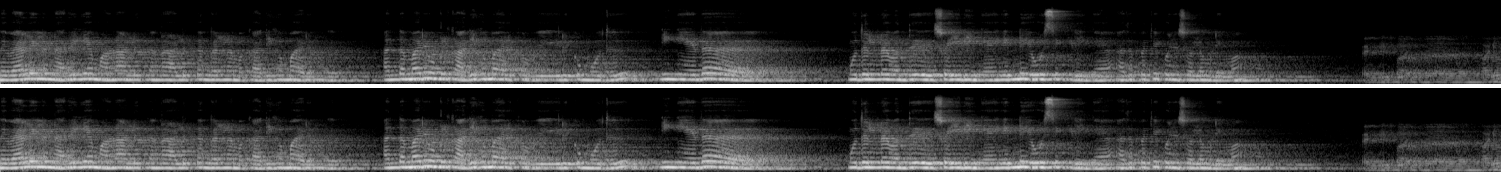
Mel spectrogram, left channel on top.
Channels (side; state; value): left; quieter; 3.1 dB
